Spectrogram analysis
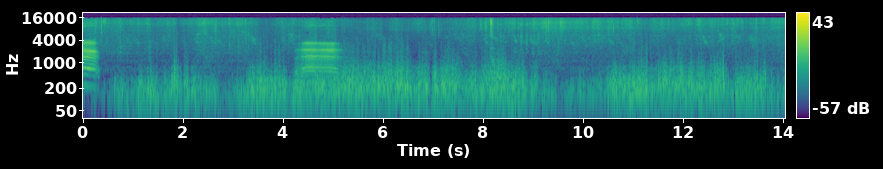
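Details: Sheep eating and fighting over the same corn husk: a brief clipped bleat opens, then one clear wavering harmonic bleat about four seconds in, over steady crunching and chewing noise throughout.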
